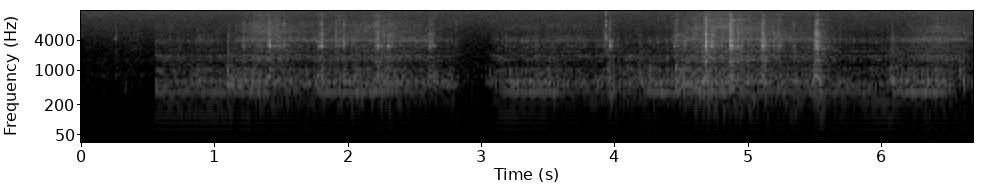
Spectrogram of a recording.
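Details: Sewing machine catching when sewing in reverse, thread ripping and pulling, bobbin flipped with no change: fast steady whirr in short runs with a ticking catch in the stitch rhythm; hook timing running early.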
